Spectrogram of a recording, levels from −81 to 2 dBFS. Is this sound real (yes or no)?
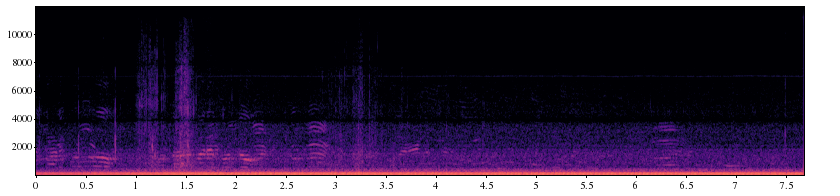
yes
